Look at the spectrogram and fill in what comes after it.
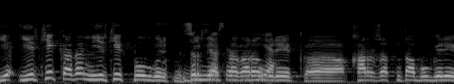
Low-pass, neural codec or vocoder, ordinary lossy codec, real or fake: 7.2 kHz; none; none; real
